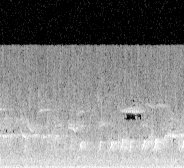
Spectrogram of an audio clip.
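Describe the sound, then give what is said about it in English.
Faint, high-pitched chirps of birds calling to each other repeat in a quick series over a soft steady outdoor background with no one talking. “Wow, they're chatting to each other. It's like gossiping.”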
